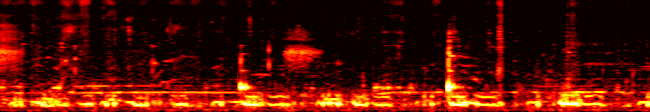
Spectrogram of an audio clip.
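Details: Continuous low pigeon cooing, overlapping rolling phrases from several birds throughout, with a faint steady tone and a couple of sharp clicks in the background.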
